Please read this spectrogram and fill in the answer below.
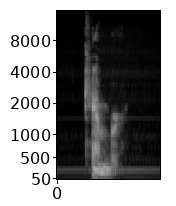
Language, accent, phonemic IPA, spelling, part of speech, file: English, US, /ˈkæm.bɚ/, camber, noun / verb, En-us-camber.ogg
- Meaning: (noun) A slight convexity, arching or curvature of a surface of a road, beam, roof, ship's deck etc., so that liquids will flow off the sides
